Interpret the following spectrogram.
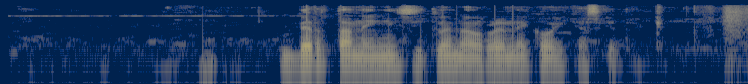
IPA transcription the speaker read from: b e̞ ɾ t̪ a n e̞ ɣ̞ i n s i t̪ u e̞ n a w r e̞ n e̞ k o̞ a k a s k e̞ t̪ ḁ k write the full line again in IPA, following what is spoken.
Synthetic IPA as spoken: b e̞ ɾ t̪ a n e̞ ɣ̞ i n s i t̪ u e̞ n a w r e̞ n e̞ k o̞ i k a s k e̞ t̪ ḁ k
